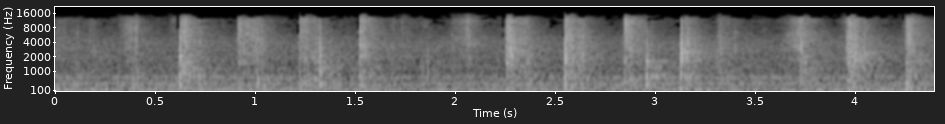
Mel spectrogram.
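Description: A deck of tarot cards shuffled by hand: a quick run of light card clicks and slaps, about four a second.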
